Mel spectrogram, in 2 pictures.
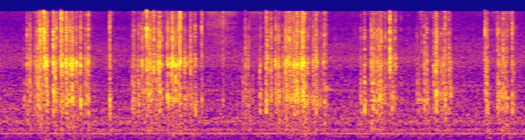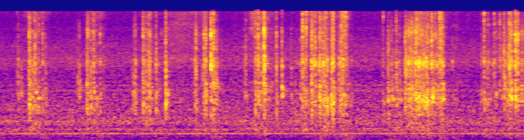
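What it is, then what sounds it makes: Plastic computer keyboard being typed on. Fingertips type fast on the keys of a black plastic RGB backlit computer keyboard. The result is a dense, continuous stream of light, bright clicks and clacks that rise and fall slightly in bursts. A faint steady hum runs underneath throughout.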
